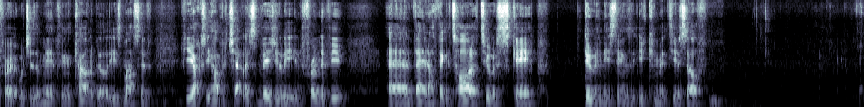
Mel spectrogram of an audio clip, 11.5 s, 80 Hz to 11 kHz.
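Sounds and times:
speech: 0.0 - 9.7
person slurping a drink: 10.1 - 11.5.

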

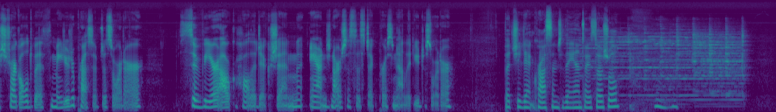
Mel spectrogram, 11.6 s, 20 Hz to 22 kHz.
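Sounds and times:
speech: 0.0 - 6.9, 7.6 - 10.5
mobile phone ringtone: 8.7 - 11.3.

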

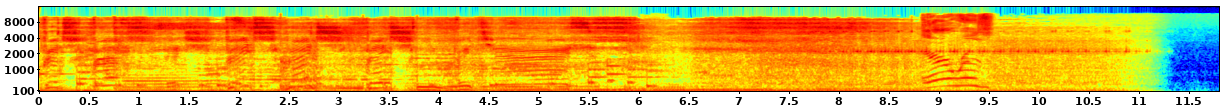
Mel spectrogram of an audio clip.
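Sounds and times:
speech: 0.2 - 6.3, 8.8 - 9.6
loud steady electronic drone ending a jingle: 0.9 - 11.3
brief voice or warbling tone: 8.8 - 9.6.

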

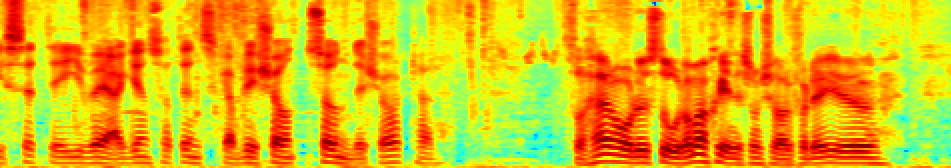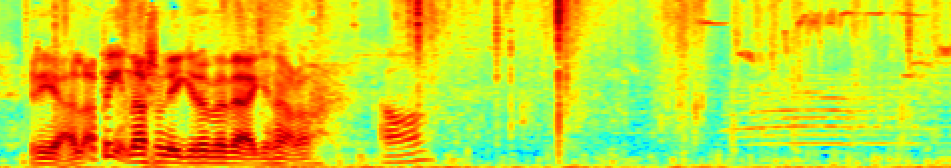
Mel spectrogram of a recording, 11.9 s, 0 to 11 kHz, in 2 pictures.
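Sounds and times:
speech: 0.0 - 3.0, 3.6 - 8.8
steady outdoor noise: 0.0 - 11.8
cattle mooing on open pasture: 10.5 - 11.8.

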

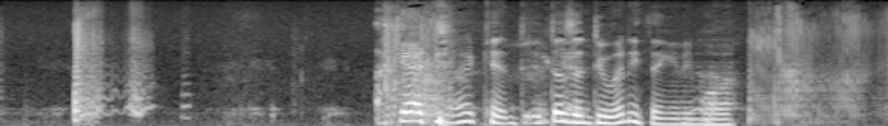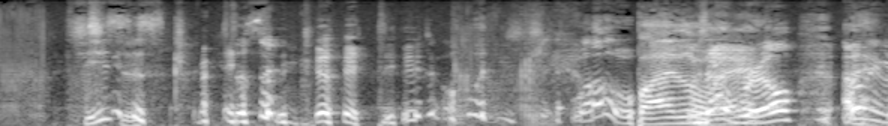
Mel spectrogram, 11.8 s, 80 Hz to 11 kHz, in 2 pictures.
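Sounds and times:
wet sputtering armpit fart noises: 0.0 - 1.3, 2.5 - 3.1, 5.0 - 6.4
quiet room noise: 0.0 - 11.8
speech: 2.6 - 5.0, 6.4 - 11.8
laughter: 6.4 - 11.8.

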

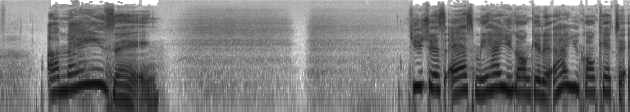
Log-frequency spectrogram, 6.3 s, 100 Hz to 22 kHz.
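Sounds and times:
heavy huffing and puffing breathing: 0.0 - 4.2
speech: 0.5 - 1.7, 4.1 - 6.2.

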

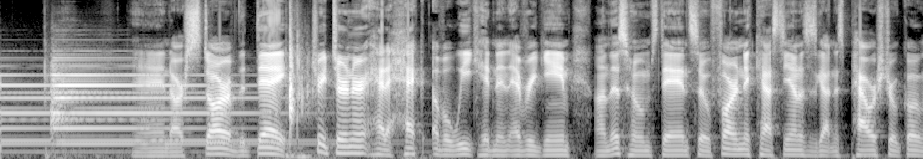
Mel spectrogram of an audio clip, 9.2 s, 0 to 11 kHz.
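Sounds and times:
bell ringing for a series win: 0.2 - 4.7
speech: 1.7 - 9.2.

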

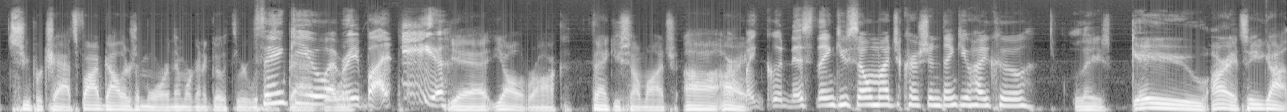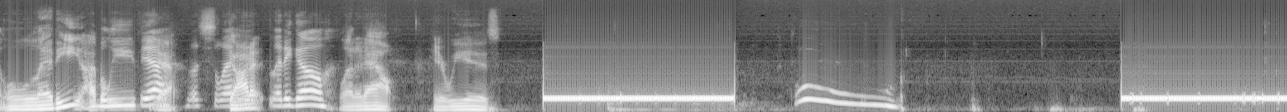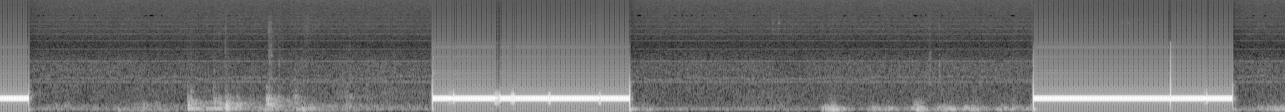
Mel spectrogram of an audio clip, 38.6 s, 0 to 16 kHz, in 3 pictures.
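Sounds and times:
speech: 0.1 - 17.9, 21.3 - 22.0
telephone line tones on an outgoing call: 18.3 - 20.2, 24.1 - 26.1, 30.0 - 32.1, 36.1 - 38.1.

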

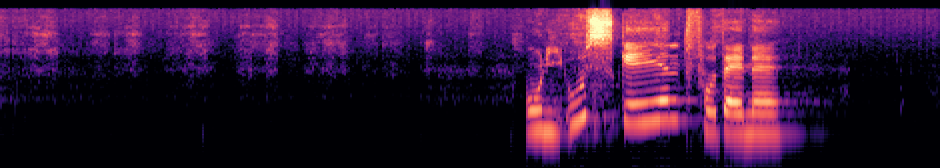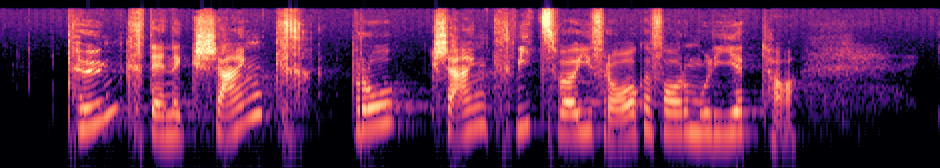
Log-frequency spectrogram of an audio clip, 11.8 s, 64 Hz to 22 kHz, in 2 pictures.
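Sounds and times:
pen writing by hand: 0.0 - 3.8
speech: 3.3 - 5.1, 6.4 - 11.1.

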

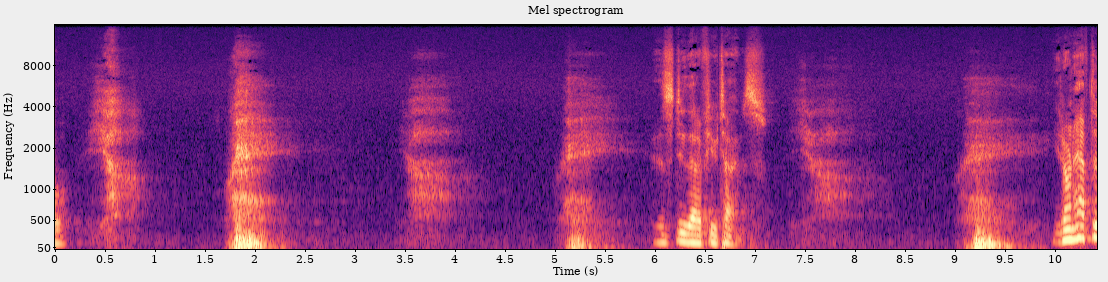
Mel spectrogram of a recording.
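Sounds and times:
soft airy sighing breaths in and out: 0.3 - 1.0, 1.7 - 2.6, 3.4 - 4.4, 5.0 - 6.0, 7.3 - 8.4, 9.0 - 10.0
speech: 6.1 - 7.2, 10.0 - 10.4.

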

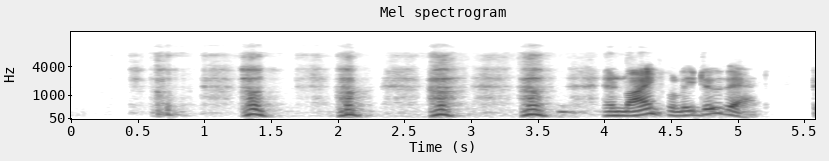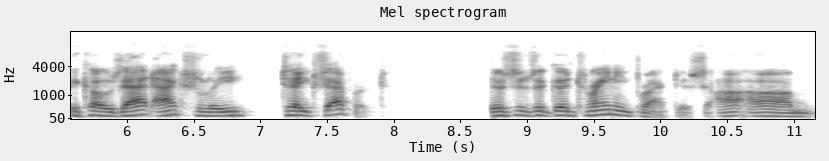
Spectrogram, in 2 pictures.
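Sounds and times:
rapid short breaths in a mindful breathing exercise: 0.4 - 4.0
speech: 1.3 - 7.9, 8.7 - 11.1.

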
